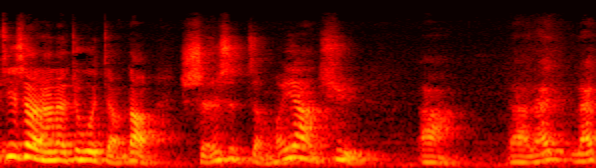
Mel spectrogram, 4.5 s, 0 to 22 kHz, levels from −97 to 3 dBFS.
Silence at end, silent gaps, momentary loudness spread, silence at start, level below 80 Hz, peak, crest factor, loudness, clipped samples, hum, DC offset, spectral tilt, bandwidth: 0 s; none; 14 LU; 0 s; -68 dBFS; -14 dBFS; 20 dB; -35 LUFS; under 0.1%; none; under 0.1%; -5 dB/octave; 14.5 kHz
